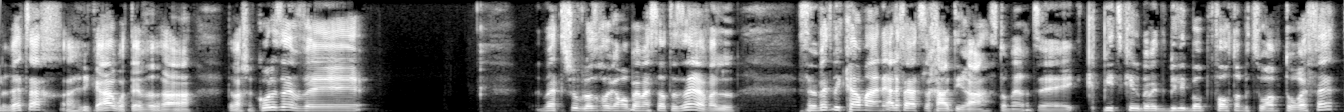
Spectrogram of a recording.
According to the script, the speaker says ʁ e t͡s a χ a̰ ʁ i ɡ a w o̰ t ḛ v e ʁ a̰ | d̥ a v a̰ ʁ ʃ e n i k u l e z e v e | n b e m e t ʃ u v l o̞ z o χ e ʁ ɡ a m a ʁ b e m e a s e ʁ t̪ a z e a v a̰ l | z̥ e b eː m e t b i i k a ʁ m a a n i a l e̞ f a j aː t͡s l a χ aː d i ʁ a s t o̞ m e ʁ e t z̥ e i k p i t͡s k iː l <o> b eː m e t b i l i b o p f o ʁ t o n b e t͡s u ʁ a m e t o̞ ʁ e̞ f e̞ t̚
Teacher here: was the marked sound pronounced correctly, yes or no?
no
